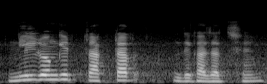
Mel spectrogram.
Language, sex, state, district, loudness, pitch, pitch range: Bengali, male, West Bengal, Cooch Behar, -19 LUFS, 170 Hz, 150-210 Hz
